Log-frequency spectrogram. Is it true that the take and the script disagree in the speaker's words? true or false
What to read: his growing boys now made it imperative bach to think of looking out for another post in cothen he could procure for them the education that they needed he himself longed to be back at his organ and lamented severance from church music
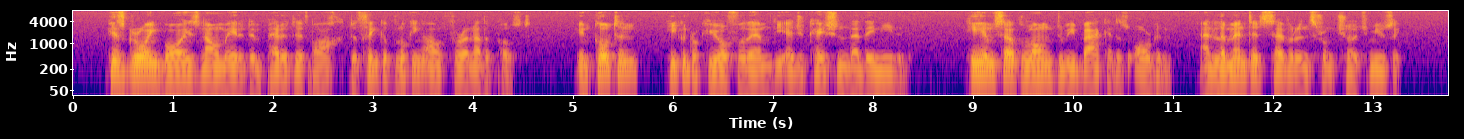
false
